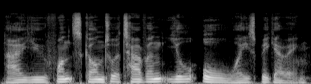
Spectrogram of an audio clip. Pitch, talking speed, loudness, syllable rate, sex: 105 Hz, 210 wpm, -16 LUFS, 4.8 syllables/s, male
